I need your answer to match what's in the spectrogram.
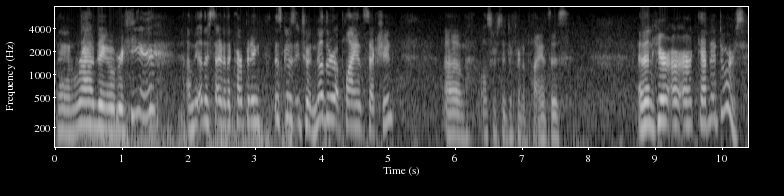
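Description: A medium-pitched woman with lively intonation and normal pace gives a relaxed, enthusiastic walking tour of a large warehouse, chatting with plenty of fillers. It's shot on a handheld phone while walking, with noisy warehouse background.

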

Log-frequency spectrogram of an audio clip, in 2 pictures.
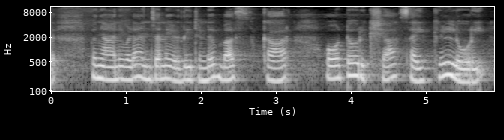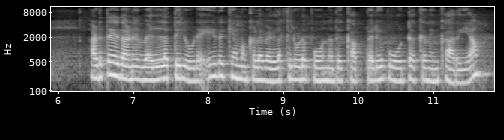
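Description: A woman teaching a class of young children, reading rhymes slowly in a sing-song way and asking them questions. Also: medium pitch, creaky, dark tone. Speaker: primary school teacher. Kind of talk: textbook lesson for young children.

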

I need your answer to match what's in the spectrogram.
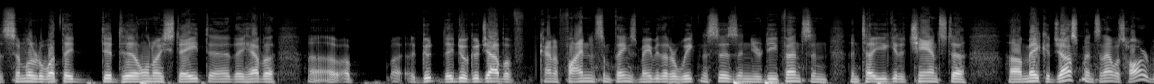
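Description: A middle-aged man with an Upper Midwest American accent, a head football coach answering press questions after a game in a relaxed, plainspoken way, with many fillers and restarts. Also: mid-range voice, no echo, clean studio sound. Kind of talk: postgame press conference answers. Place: press room in front of a sponsor backdrop. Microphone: table mic close in front.

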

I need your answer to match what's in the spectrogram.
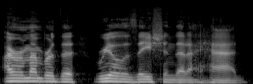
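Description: A man's voice: mid-range voice, a little fast, a bit bright, smooth, no echo, clean studio sound. A young man preaching a sermon to his congregation, earnest and full of questions, with a groggy voice. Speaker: pastor.

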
